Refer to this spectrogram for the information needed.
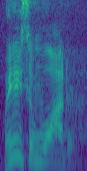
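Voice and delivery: playing a parched, fed-up Israelite snapping at the singer; irritated snap. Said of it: "Someone says".

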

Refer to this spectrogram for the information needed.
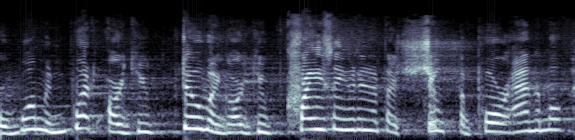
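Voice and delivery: hammed-up husband shouting in disbelief; retold yell. Husband yells at his wife after she shoots the horse, mock shouting. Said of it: "I yelled at her".

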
